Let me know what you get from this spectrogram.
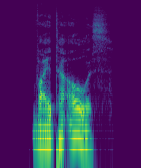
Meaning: inflection of ausweiten: 1. first-person singular present 2. first/third-person singular subjunctive I 3. singular imperative
- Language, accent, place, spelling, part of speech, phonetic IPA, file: German, Germany, Berlin, weite aus, verb, [ˌvaɪ̯tə ˈaʊ̯s], De-weite aus.ogg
